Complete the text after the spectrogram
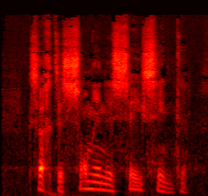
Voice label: ik sagde son, Dutch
